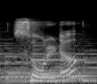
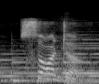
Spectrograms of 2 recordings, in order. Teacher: in british pronunciation it is solder with r silent and in american pronunciation it's solder with l silent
